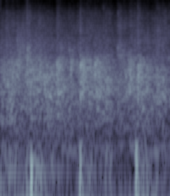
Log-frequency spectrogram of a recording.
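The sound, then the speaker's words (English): A short burst of dense audience applause for a guest at a casual event, steady and loud, with a few low thumps mixed into the clapping. “Yeah, a round of applause for Hayden. Yeah, give him a round of applause.”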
